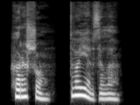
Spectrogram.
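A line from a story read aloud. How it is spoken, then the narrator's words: Gloomy. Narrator (Russian): мрачно произнесла Аленка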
